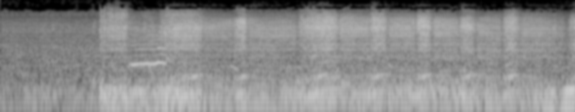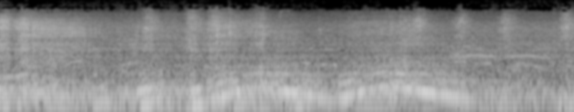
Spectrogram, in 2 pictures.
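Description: An engine revs hard and rises and falls in pitch as a vehicle struggles through deep mud.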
